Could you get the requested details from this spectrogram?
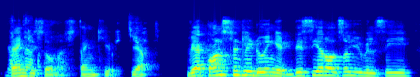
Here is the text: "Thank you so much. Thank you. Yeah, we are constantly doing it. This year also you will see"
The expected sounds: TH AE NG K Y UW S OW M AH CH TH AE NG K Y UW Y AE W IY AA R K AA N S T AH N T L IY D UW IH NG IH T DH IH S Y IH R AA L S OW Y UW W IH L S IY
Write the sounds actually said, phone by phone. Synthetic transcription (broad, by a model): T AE NG K Y UW S OW M AH CH T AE NG K Y UW Y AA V IY AA R K AA N S T AH N T L IY D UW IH NG IH T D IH S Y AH R AA L S OW Y UW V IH L S IY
